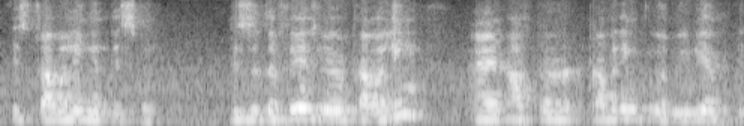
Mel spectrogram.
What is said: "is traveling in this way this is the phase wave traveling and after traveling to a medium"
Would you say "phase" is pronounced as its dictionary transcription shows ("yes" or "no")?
yes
